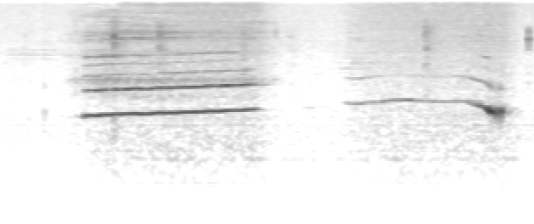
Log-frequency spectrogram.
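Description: Two long, high-pitched whining calls from a voice: the first loud and slowly rising in pitch, the second quieter and higher, dipping down at its end.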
